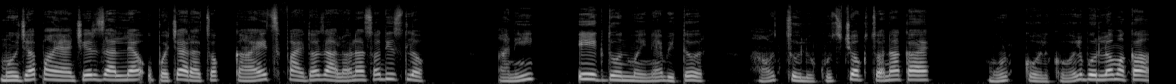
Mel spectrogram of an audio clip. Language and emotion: Goan Konkani, fearful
